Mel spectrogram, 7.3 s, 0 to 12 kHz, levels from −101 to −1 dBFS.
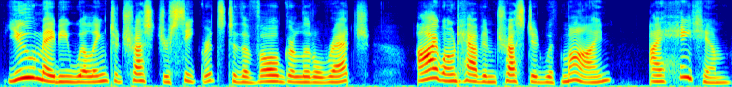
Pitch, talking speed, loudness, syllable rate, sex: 240 Hz, 190 wpm, -18 LUFS, 4.4 syllables/s, female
